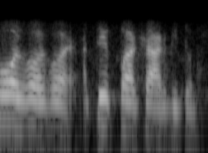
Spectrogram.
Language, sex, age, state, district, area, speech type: Manipuri, female, 60+, Manipur, Kangpokpi, urban, conversation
